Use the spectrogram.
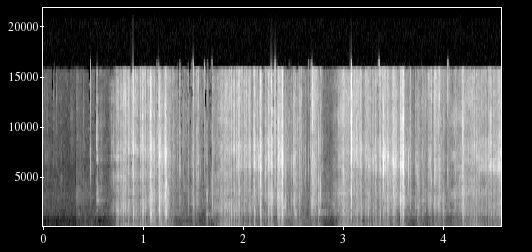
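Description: A square, solid, dry yellow soap bar held in the hand is shaved with a utility knife blade. After a brief quiet start, uneven bursts of crisp, bright scraping and crumbly, tearing crunches follow one another as the blade cuts through the soap.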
